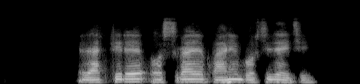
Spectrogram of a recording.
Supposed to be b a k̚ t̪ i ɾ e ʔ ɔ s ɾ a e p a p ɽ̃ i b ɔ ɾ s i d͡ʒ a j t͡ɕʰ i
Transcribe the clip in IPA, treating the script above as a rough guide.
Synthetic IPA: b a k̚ t̪ i ɾ e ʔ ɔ s ɾ a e p a ɽ̃ i b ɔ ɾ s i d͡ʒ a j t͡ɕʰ i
